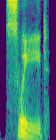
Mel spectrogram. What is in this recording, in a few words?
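"Swede", British English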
